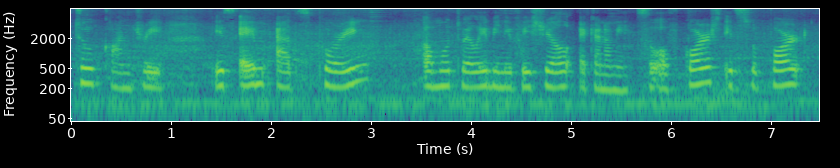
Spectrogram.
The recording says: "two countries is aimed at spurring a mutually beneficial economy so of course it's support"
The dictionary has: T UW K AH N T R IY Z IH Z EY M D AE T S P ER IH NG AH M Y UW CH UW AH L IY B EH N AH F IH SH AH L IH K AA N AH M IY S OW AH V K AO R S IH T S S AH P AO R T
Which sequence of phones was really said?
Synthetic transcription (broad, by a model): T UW K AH N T R IY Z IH S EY M AE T S P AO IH NG AH M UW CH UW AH L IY B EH N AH F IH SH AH L IH K AA N AH M IY S OW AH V K AO R S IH T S S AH P AO R T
